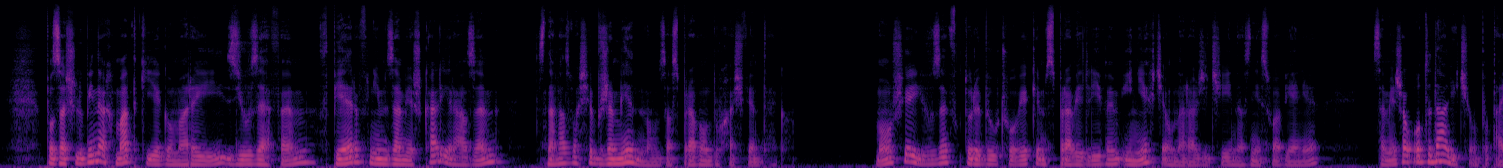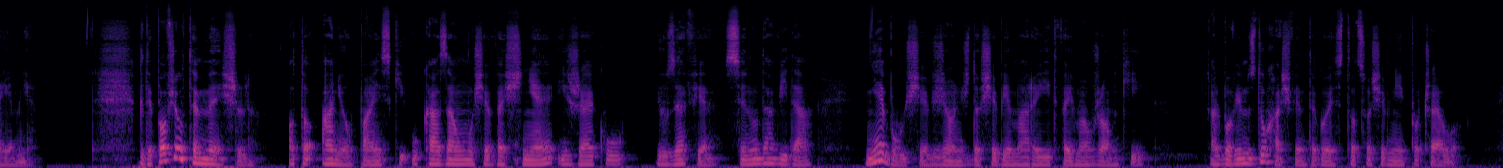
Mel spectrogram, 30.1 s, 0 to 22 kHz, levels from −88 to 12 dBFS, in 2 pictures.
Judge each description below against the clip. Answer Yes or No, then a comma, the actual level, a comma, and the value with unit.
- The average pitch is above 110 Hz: No, very low, 95 Hz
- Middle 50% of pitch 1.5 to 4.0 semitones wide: No, average, 4.7 semitones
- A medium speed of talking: Yes, average, 145 wpm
